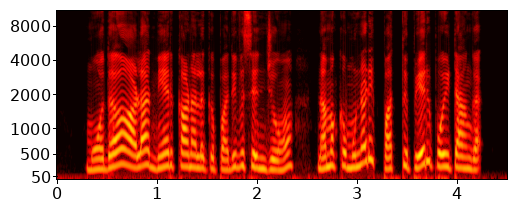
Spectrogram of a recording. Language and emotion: Tamil, angry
